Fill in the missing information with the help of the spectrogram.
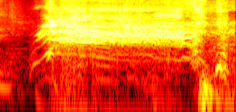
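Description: A loud, sustained high-pitched scream of joy lasting about a second, bright and strained, rising abruptly and cutting off, followed by a brief vocal sound.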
